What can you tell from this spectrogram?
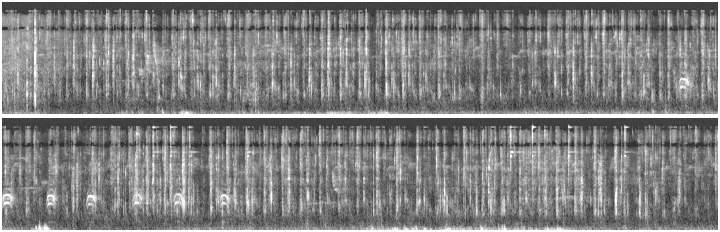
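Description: Dog eating from a plastic bowl: a steady patter of wet licking and chewing clicks, with a few dull low thumps now and then.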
